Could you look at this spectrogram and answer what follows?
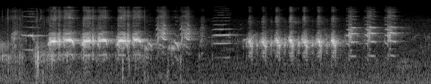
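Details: Great reed warbler singing along the Elbe river in Germany: loud, harsh, grating chattering notes in two rapid bursts, strong high buzzy phrases with short clicking syllables between, separated by a brief pause.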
